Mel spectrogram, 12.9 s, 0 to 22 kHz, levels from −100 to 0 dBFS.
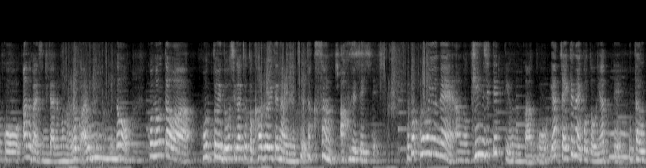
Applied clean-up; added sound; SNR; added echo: neural separator model SepFormer DNS4.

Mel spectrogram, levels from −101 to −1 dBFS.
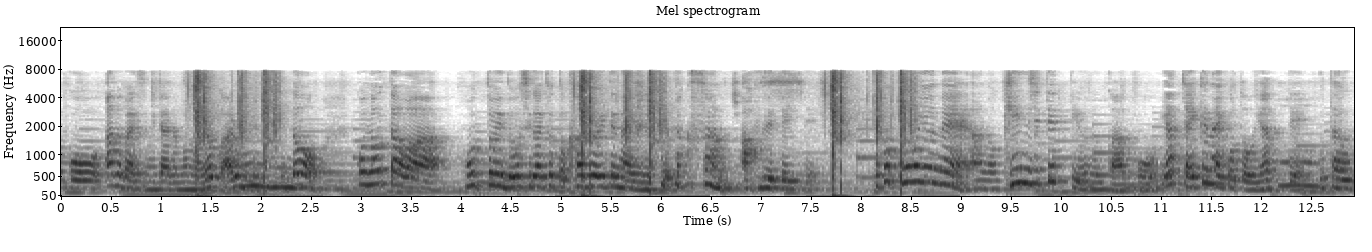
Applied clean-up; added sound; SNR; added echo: none; Crack; 5 dB; reverberation time 0.6 s.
